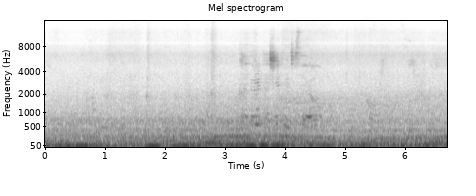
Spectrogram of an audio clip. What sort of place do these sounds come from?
bus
